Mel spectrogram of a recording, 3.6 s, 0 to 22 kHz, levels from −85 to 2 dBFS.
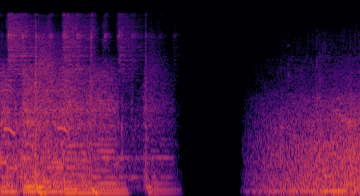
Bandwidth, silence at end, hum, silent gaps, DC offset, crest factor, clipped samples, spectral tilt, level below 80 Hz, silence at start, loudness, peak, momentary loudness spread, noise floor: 17 kHz; 0 s; none; 1.84-2.39 s; under 0.1%; 18 dB; under 0.1%; -4.5 dB/octave; -42 dBFS; 0 s; -31 LUFS; -14 dBFS; 18 LU; under -90 dBFS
